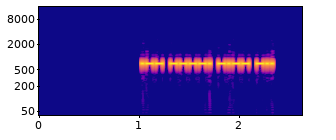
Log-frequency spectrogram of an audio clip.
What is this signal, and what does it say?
Morse code, heard as a keyed tone, about 46 wpm, 700 Hz. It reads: W9YD
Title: USA Call Signs - 4 Characters - Repeated 3x - 50wpm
